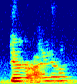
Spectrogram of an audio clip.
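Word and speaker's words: Zwitterion: But it's called a Zwitter-ion. You can look online to see how it's said correctly. But it is a ZW, Zwitter-ion, to include the isoelectric point.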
